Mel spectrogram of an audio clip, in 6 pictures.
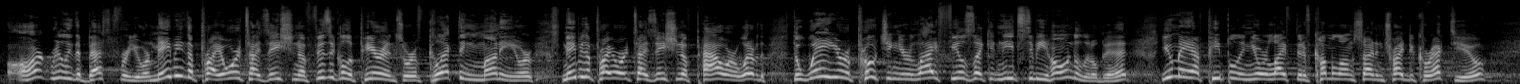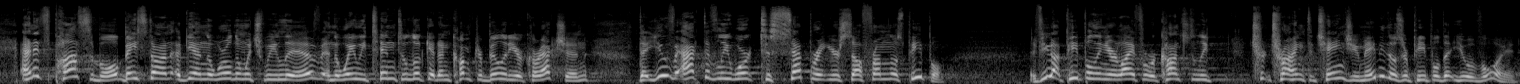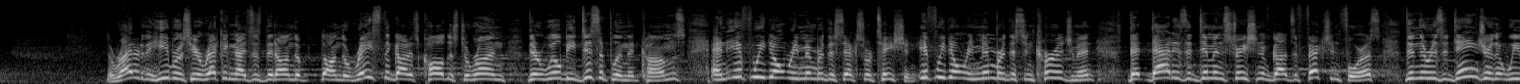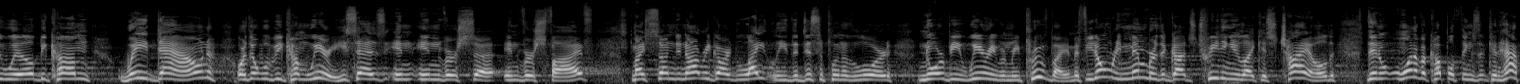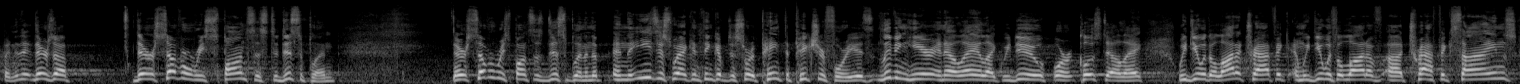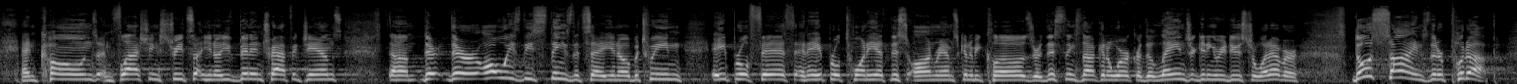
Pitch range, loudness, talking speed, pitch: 215-265 Hz, -23 LUFS, 225 wpm, 240 Hz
